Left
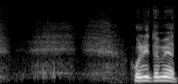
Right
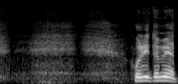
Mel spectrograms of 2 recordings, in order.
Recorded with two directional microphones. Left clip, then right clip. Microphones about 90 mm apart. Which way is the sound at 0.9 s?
50° left (ahead or behind).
